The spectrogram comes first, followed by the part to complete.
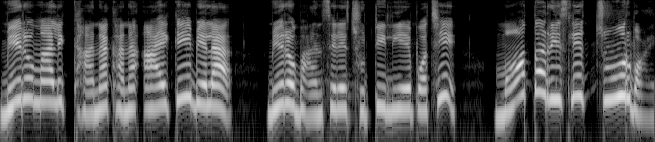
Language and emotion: Nepali, angry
